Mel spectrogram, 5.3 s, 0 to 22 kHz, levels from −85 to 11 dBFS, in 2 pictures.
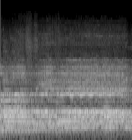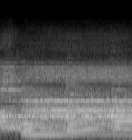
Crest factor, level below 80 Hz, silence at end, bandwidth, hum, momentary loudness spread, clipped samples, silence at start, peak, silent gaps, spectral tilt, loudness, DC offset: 14 dB; -54 dBFS; 0 s; 12.5 kHz; none; 5 LU; under 0.1%; 0 s; -4 dBFS; none; -5.5 dB/octave; -18 LUFS; under 0.1%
